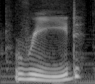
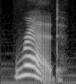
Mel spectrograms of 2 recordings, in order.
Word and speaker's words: read: Read in the past tense is spelled the same as read in the present tense, but we say it differently. Present, read. Past, read. Let's practice.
